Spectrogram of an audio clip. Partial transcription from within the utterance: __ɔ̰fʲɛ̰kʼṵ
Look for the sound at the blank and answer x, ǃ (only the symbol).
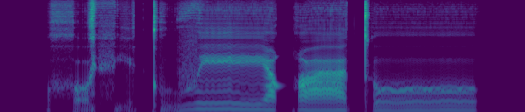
x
